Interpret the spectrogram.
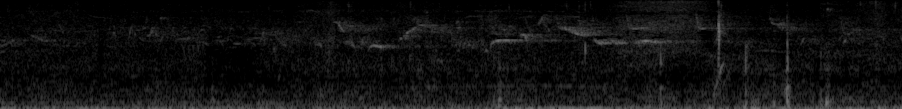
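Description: Near silence with faint birdsong: a few short, high chirps around the middle, and a few soft clicks near the end.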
